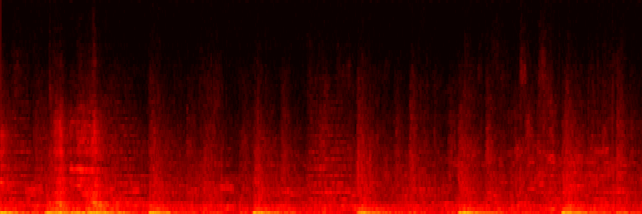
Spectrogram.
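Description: Parade music with a low, heavy drum beat about once a second, keeping the marching pace.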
